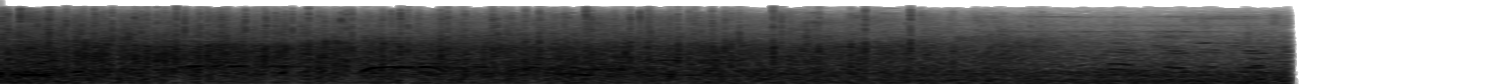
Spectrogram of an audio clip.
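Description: An audience claps and cheers in a large echoing hall.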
